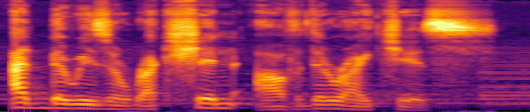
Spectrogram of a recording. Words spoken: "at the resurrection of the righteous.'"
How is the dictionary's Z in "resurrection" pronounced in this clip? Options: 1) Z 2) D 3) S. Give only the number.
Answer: 1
